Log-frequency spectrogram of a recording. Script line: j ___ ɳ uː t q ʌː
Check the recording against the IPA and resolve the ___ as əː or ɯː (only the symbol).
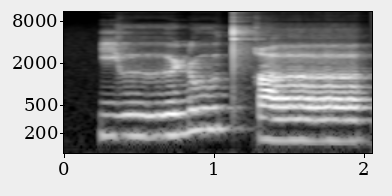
ɯː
